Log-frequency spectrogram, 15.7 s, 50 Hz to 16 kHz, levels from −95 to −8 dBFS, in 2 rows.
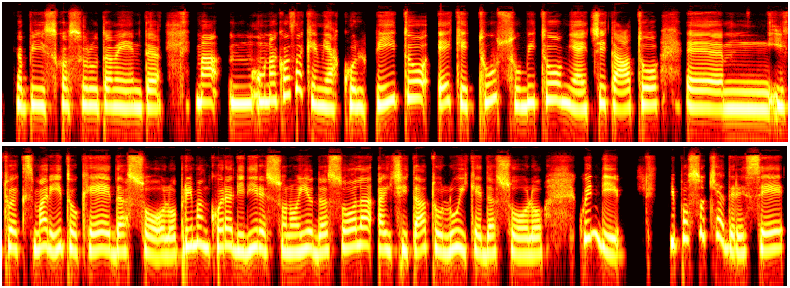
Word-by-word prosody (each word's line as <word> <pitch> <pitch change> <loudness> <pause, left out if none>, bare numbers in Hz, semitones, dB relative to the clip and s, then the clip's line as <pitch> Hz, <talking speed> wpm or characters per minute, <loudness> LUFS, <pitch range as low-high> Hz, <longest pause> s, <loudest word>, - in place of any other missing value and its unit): Capisco, 230 +1 0
assolutamente. 215 -2 0 0.3
Ma, 260 0 +2
mhmm, 250 -1 +1
una 275 +1 +1
cosa 350 +8 +1
che 260 - 0
mi 220 -1 +1
ha 205 - -1
colpito 270 +7 0
è 240 -1 +1
che 235 -4 -1
tu 265 +6 -1
subito 255 +3 -1
mi 250 -5 +1
hai 195 0 +1
citato, 230 -1 +1 0.3
ehm, 200 -2 +1
il 220 +2 -1
tuo 250 +4 0
ex 230 - -3
marito 235 -1 +1
che 225 +1 +2
è - - +1
da 210 0 0
solo. 180 -3 +1
Prima 260 +8 +1
ancora 260 -1 0
di 215 -4 -1
dire: 235 +1 +1
"Sono 205 -1 0
io 235 +3 +1
da 205 0 0
sola." 255 +5 +1
Hai 230 -1 0
citato 220 +1 0
lui 220 +2 0
che 220 0 -1
è 195 - -2
da 195 +1 0
solo. 185 -3 0 0.3
Quindi 315 - +1 0.4
ti 305 - +2
posso 360 +5 +2
chiedere 290 - 0
se, 230 +3 +1
225 Hz, 175 wpm, -16 LUFS, 210-255 Hz, 0.4 s, Ma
